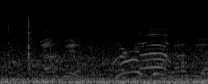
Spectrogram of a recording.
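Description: Faint, distant voices calling out across an open soccer field, over a steady low wind rumble on the microphone. A single sharp click comes about a third of a second in.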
